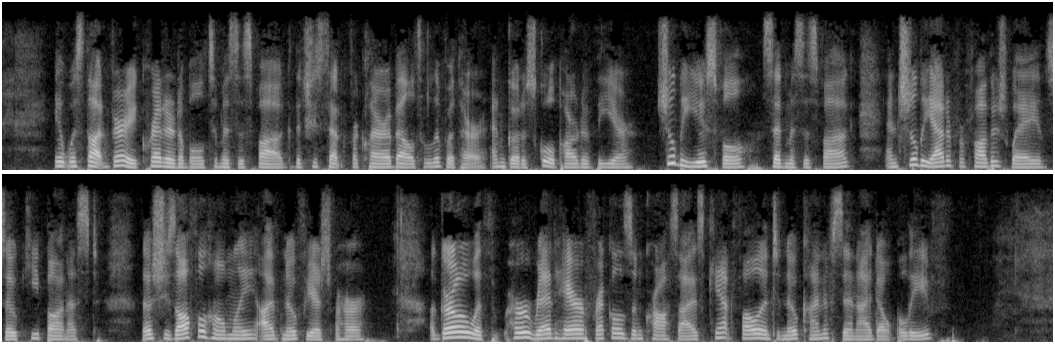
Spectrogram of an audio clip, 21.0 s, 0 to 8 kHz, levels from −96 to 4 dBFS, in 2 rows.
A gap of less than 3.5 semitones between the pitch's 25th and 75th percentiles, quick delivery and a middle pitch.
No: average, 3.8 semitones; fast, 210 wpm; medium, 175 Hz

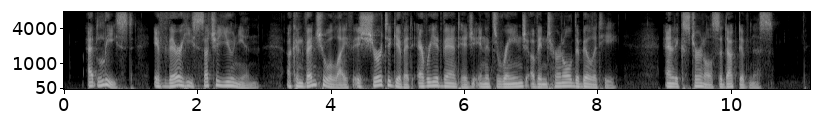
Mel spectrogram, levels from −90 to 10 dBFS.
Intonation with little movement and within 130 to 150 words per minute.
No: wide, 5.5 semitones; average, 145 wpm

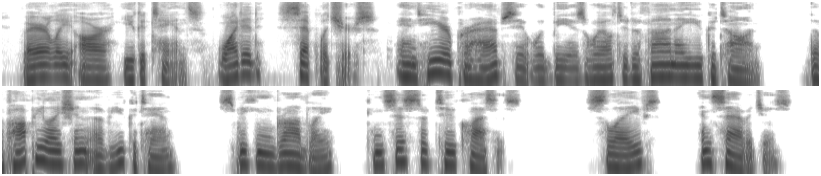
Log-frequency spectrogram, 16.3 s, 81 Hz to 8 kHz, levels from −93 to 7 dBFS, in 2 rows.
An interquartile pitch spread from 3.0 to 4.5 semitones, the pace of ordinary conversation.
No: average, 3.5 semitones; slow, 110 wpm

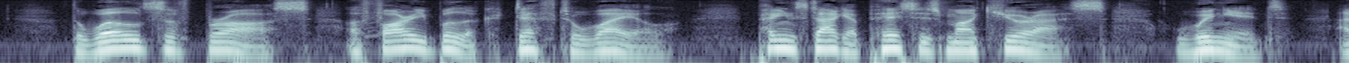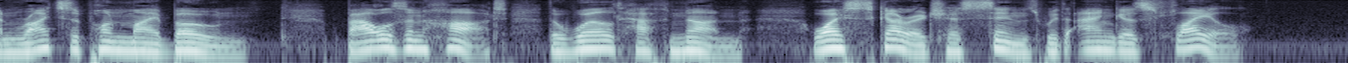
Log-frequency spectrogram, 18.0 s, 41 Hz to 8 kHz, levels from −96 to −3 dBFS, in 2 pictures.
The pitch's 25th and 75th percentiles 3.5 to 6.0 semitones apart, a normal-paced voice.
No: average, 4.6 semitones; slow, 125 wpm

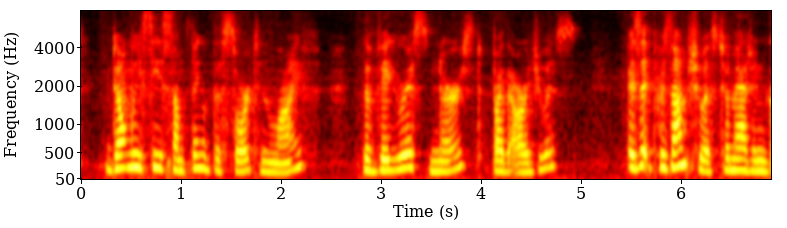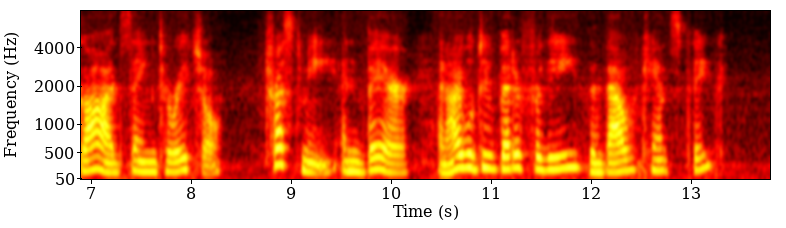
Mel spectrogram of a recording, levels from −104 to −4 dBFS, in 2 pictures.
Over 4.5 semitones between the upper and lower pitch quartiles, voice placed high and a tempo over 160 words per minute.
Yes: average, 5.1 semitones; high, 195 Hz; average, 170 wpm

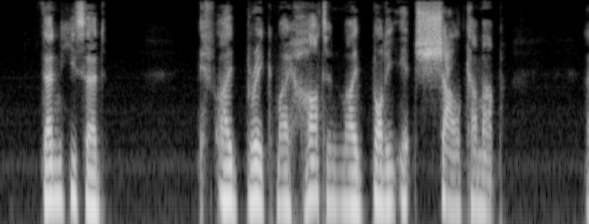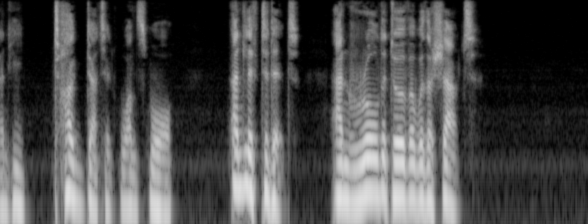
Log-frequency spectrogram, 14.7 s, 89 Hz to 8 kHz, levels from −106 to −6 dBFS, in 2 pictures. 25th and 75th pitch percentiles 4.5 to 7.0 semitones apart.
No: average, 3.6 semitones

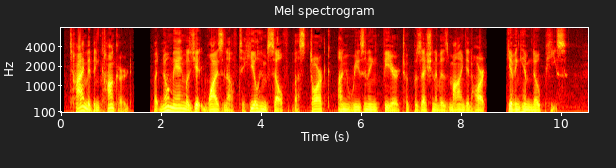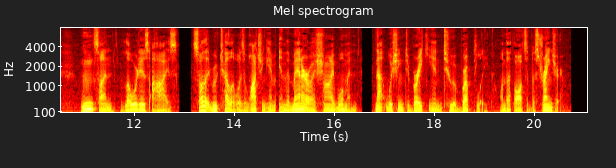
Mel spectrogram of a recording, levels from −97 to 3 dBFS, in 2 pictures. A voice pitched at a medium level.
No: very low, 85 Hz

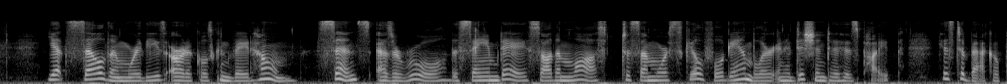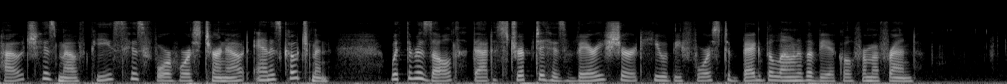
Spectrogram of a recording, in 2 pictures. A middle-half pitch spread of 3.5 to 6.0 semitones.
Yes: average, 3.8 semitones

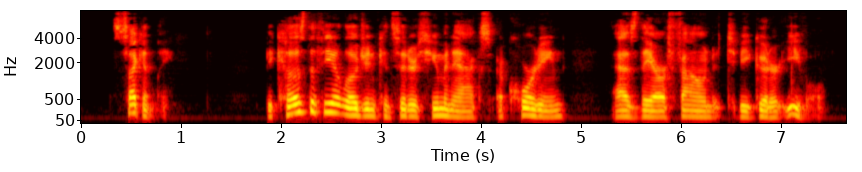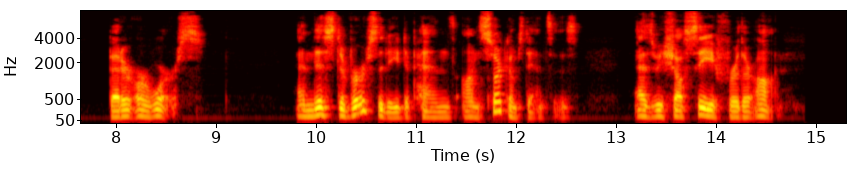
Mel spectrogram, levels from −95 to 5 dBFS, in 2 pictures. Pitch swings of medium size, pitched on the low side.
Yes: average, 3.8 semitones; low, 120 Hz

